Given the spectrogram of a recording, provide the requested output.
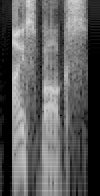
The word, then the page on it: icebox: British English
